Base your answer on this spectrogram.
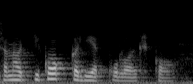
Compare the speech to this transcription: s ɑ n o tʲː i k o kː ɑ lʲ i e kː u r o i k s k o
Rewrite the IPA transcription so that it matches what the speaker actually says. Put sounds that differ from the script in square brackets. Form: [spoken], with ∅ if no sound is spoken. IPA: s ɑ n o tʲː [iː] k o kː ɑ lʲ i e kː u [l] o i k s k o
